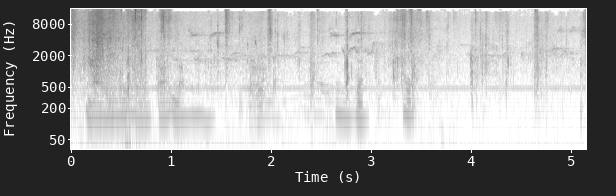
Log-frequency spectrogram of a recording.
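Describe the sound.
Footsteps crunch along a difficult mountain track at the Preah Vihear massacre site, a few irregular steps of uneven loudness, with a voice talking over the first half.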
